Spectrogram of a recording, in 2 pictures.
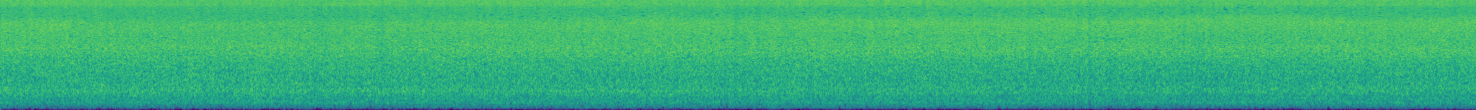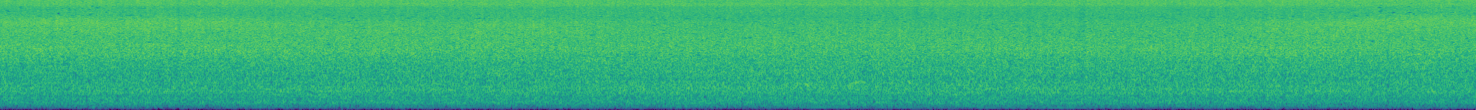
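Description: Heavy rain pouring steadily onto a flooded street: a loud, even hiss of drops splashing into standing water that does not let up.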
